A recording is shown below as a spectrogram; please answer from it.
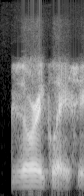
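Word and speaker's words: Zory Glaser: There was also work by Zori Glaser. Am I pronouncing his name correctly? Zori Glaser, yes.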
